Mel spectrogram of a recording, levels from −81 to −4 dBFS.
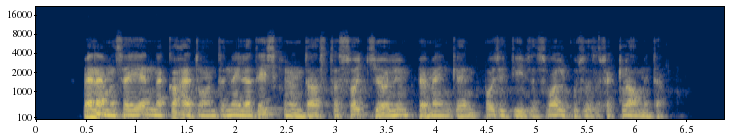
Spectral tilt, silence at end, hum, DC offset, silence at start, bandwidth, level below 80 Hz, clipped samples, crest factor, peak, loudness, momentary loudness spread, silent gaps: -7 dB/octave; 0.55 s; none; under 0.1%; 0.5 s; 7.4 kHz; -54 dBFS; under 0.1%; 20 dB; -2 dBFS; -22 LUFS; 9 LU; none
